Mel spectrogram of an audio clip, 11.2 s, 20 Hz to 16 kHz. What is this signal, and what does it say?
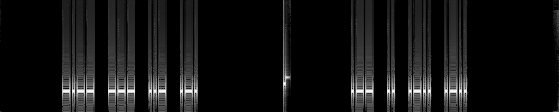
Morse code, heard as a keyed tone, about 25 wpm, spaced as for 18 wpm, 700 Hz. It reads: YOUR WILL
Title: 2x Character Spacing - Top 200 Words - 25wpm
